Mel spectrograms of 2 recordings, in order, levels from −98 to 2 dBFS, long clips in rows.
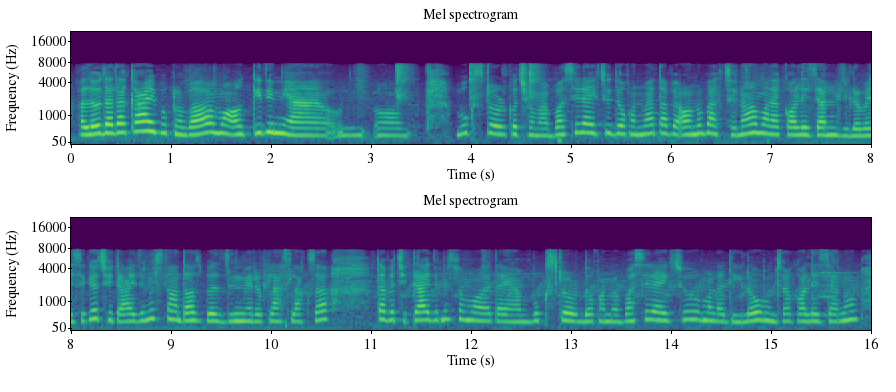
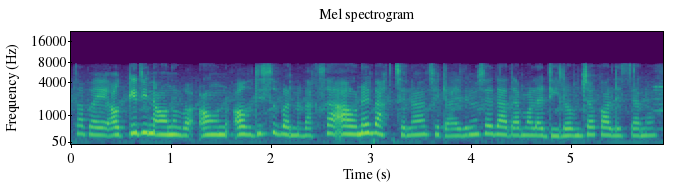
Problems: constant background noise, continuous background conversations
